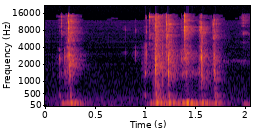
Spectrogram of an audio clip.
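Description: Computer keyboard keys being tapped: one short tap near the start, then a quick run of clicks about a second in.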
